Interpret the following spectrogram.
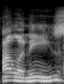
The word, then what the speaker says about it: Alaniz: So Ernesto Alaniz. So am I saying that right? Alaniz. Alaniz. Close. I did it wrong on purpose. It's allowed, man. I do it so you can say it correctly.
